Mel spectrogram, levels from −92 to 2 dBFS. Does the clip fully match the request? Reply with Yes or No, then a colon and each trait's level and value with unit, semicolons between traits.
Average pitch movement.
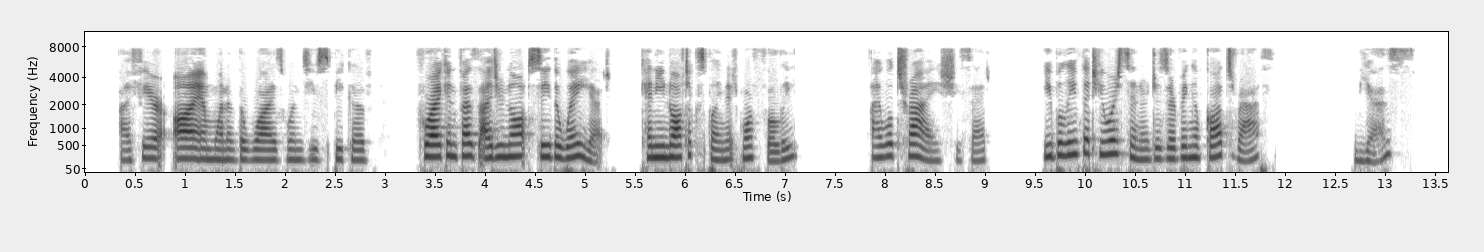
Yes: average, 4.4 semitones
